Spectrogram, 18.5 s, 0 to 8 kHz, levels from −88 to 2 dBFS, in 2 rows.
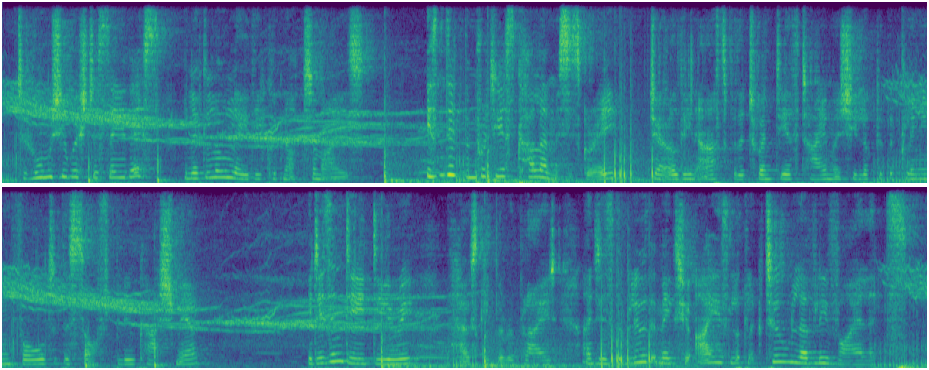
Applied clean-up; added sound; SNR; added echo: none; Fireworks; 5 dB; reverberation time 0.8 s.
